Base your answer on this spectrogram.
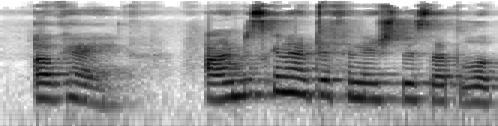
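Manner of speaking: words tumbling out quickly. Speaker rushing to finish a look before a plumber arrives, talking very fast. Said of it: "I'm talking so fast".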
